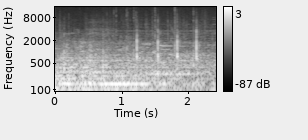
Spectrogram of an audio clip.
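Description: Hard-soled shoes clicking on pavement, several steps about a third of a second apart in the second half, over low street ambience with faint voices.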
